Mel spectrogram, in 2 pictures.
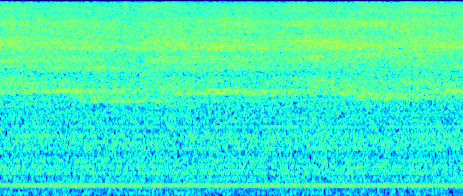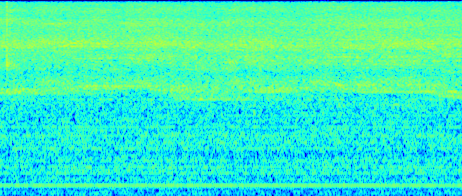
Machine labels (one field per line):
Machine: pump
